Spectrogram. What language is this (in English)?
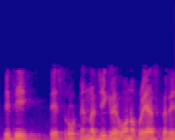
Gujarati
